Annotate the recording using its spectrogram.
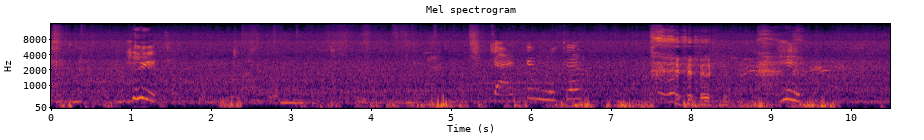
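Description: A young boy speaks close by.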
